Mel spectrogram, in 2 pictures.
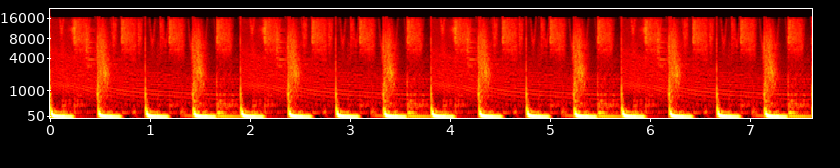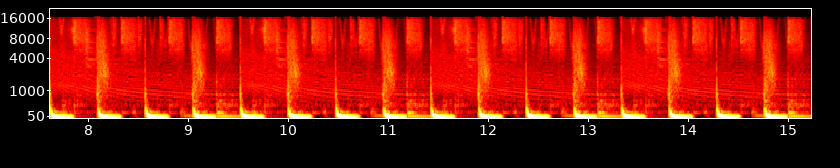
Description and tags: clubgroove1-4 bars
The sound are being made with VST Morphine,Synplant,Massive and toxic biohazzard.
club, dance, Glubgroove, house, loop, music, samples, techno, trance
